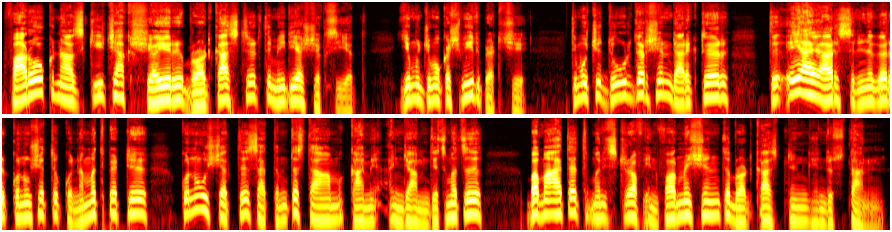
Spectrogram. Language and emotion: Kashmiri, neutral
